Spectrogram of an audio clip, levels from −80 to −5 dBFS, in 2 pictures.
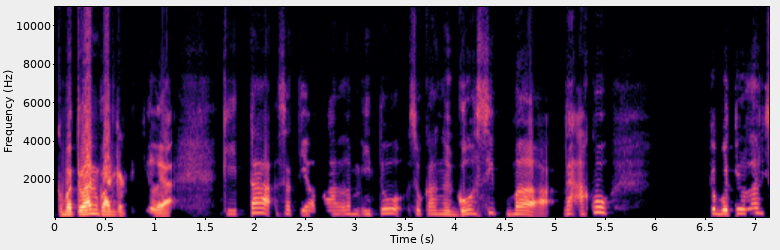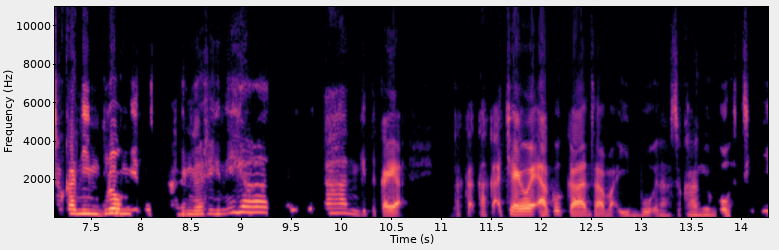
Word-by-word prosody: kebetulan 180 +5 +9
keluarga 160 -5 +7
kecil - - -4
ya, - - +5 0.5
kita 190 +7 +1
setiap 195 -2 -6
malam 190 +1 -5
itu 220 +6 -3
suka 190 -1 -5
ngegosip, 190 +7 -1
Mbak. 195 - +3 0.2
Nah - - 0
aku 280 - -2 1.1
kebetulan 225 +3 +1
suka 225 0 +1
nimbrung 215 +3 +2
gitu, 210 0 -6
suka - - -16
dengerin. 190 +2 -5
Iya, 280 +2 -1 0.2
suka - - -37
ikutan 245 - -7
gitu. 170 -1 -14
Kayak 145 0 +1 0.5
kakak-kakak - - -8
cewek 165 +1 +3
aku 175 +4 -4
kan 140 0 +1
sama 140 -3 -5
ibu, 140 0 -13
nah 125 +1 -14
suka 145 - -10
ngegosip 145 - -9
190 Hz, 140 wpm, -22 LUFS, 165-225 Hz, 1.1 s, kebetulan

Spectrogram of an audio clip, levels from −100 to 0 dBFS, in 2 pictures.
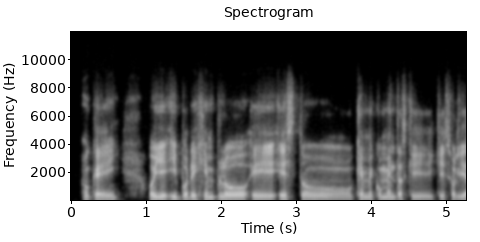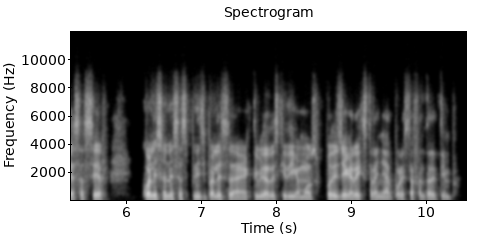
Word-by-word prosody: Okey. 135 - +2 0.4
Oye, 130 +1 +6
y 130 - +2
por 125 -1 0
ejemplo, 130 +1 +2
eh, 115 0 +4
esto, 125 -4 -1
que 120 - +2
me 115 -1 -3
comentas 120 0 -1
que 110 0 -5
que 110 - 0
solías 115 +2 0
hacer, - - 0 0.4
¿cuáles 180 +3 +5
son 190 -2 -1
esas 170 0 -1
principales 130 -1 -3
actividades 115 0 -2
que 125 - -6
digamos, 115 0 -3
puedes 120 0 0
llegar 115 0 +4
a - - +5
extrañar 110 -1 -4
por - - -5
esta - - -3
falta - - -6
de - - -6
tiempo? - - -12
120 Hz, 170 wpm, -26 LUFS, 115-130 Hz, 0.4 s, Oye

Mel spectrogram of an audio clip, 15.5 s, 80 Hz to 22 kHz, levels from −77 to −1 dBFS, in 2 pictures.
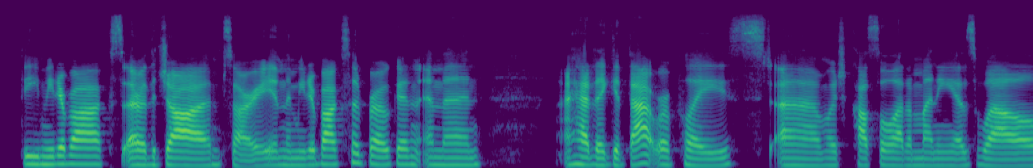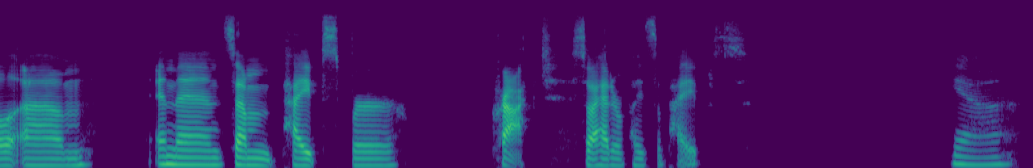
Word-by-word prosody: the 180 -1 -1
meter 180 +1 +2
box 185 -1 +3
or 165 +1 +5
the 170 - -6
jaw, 165 -2 +7
I'm 155 +3 -1
sorry, 150 +5 +1
and 165 - -1
the - - -4
meter 160 +1 -1
box 180 0 +3
had 220 -2 -2
broken, 175 0 0
and 170 0 -4
then 165 +1 -2 0.6
I - - 0
had 175 -2 +4
to 160 - +3
get 165 0 -3
that - - +7
replaced, 170 0 -4
um, 155 -1 0
which 160 0 -7
costs 160 0 -1
a - - 0
lot 155 -1 0
of 155 - -5
money 155 0 -4
as 155 +4 -5
well. 150 0 +1
Um, 155 +1 -5 0.5
and 180 0 -3
then 170 -1 -3
some 160 -4 -3
pipes 155 -2 -4
bur 155 0 -8 0.7
cracked, - - -3
so - - -5
I 150 - +1
had 155 - -1
to 155 - -9
replace 155 0 -14
the - - -19
pipes. 460 - -15 1.5
Yeah. 175 -1 -14
165 Hz, 180 wpm, -23 LUFS, 155-175 Hz, 1.5 s, jaw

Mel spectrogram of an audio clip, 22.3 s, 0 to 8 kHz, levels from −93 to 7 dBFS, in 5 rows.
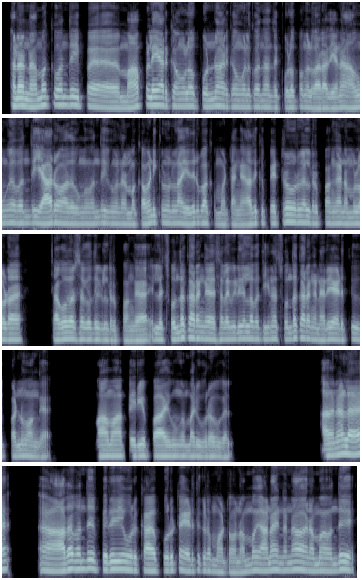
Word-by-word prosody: ஆனா 155 0 +7
நமக்கு 165 +6 0
வந்து 170 0 0
இப்ப 155 -2 -5 0.5
மாப்பிள்ளையா 165 +5 +3
இருக்கிறவங்களோ, 145 -2 -1
பொண்ணா 140 +2 -1
இருக்கவங்களுக்கு 135 -1 -3
வந்து 130 0 -2
அந்த 125 0 -4
குழப்பங்கள் 120 0 -3
வராது. 110 0 +2
ஏன்னா, 125 +1 0
அவங்க 130 +3 -1
வந்து 130 0 -3
யாரும் 130 +2 +4
அத 120 -1 0
அவங்க 115 +1 -4
வந்து 125 +2 -4
இவங்க 120 -1 -4
நம்ப 110 0 -3
கவனிக்கணும்லாம் 130 -1 0
எதிர்பார்க்க 125 -2 -3
மாட்டாங்க, 105 -1 -4
அதுக்கு 125 +2 -5
பெற்றோர்கள் 140 +1 0
இருப்பாங்க. 125 0 -4
நம்பளோட 120 0 +1 0.5
சகோதர, 130 +2 +3
சகோதரிகள் 120 -3 -2
இருப்பாங்க. 105 0 -4 0.2
இல்ல 120 -1 0
சொந்தக்காரங்க 140 0 +2
சில 125 0 +1
வீடுகள்ல 135 0 0
பாத்தீங்கன்னா, 130 0 -4
சொந்தக்காரங்க 140 -1 0
நெறைய 120 0 +3
எடுத்து 120 +3 -6 0.2
பண்ணுவாங்க. 110 -3 -2 0.7
மாமா, 115 +1 +3 0.2
பெரியப்பா, 110 -1 +1
இவங்க 110 0 -3
மாதிரி 110 -1 -2
உறவுகள். 105 -3 -4 1.2
அதுனால 145 +5 +4 0.6
அ - - +1 0.2
அத 140 - +5
வந்து 175 +2 0 0.2
பெரிய 165 +2 +3
ஒரு 145 - -1
க - - +3 0.2
பொருட்டா 145 +1 -1
எடுத்துகிட 130 +1 -3
மாட்டோம். 105 -1 -3
நம்ம 125 +6 -2
ஆனா 155 - +2
என்னன்னா, 150 +3 0 0.2
நம்ம 135 +1 0
வந்து 160 +5 0
125 Hz, 160 wpm, -23 LUFS, 115-140 Hz, 1.2 s, ஆனா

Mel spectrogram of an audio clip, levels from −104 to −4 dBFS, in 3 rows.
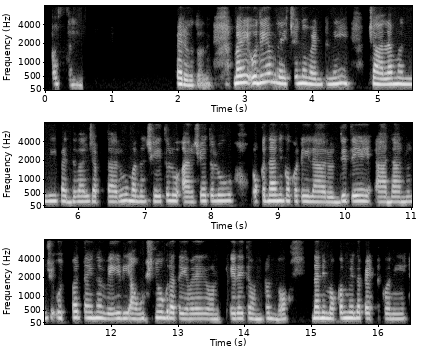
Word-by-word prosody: ఒస్తాయి. 195 -5 -9 1.5
పెరుగుతుంది. 185 0 +2 0.4
మరి 260 +2 +9
ఉదయం 280 +4 +4
లేచిన 230 +2 +2
వెంటనే, 205 +2 +1 0.5
చాలామంది 210 -1 +4
పెద్దవాళ్ళు 195 0 -2
చెప్తారు. 195 0 -5
మన 195 -1 +1 0.2
చేతులు 205 +2 -1 0.2
అరచేతులు 210 +4 -2 0.5
ఒకదానికొకటి 215 0 +1
ఇలా 190 -1 -3 0.2
రుద్దితే, 205 +4 0 0.3
ఆహ్, 185 0 -3
దాని 185 -1 -3
నుంచి 205 +2 -6
ఉత్పత్తి 225 +1 -4
అయిన 215 0 +4
వేడి, 200 +2 -1
ఆ - - -2
ఉష్ణోగ్రత 220 -2 0
ఏవై 185 0 -4 0.6
ఏదైతే 195 0 -3
ఉంటుందో 175 -1 -2 0.5
దాన్ని 210 0 +5
మొఖం 210 +3 -1
మీద 210 0 +2
పెట్టుకొని, 190 -2 -6
205 Hz, 110 wpm, -22 LUFS, 190-215 Hz, 1.5 s, మరి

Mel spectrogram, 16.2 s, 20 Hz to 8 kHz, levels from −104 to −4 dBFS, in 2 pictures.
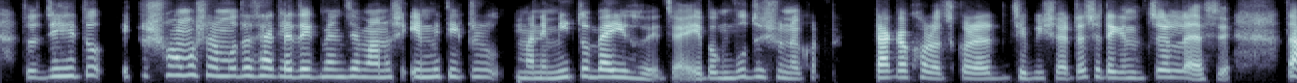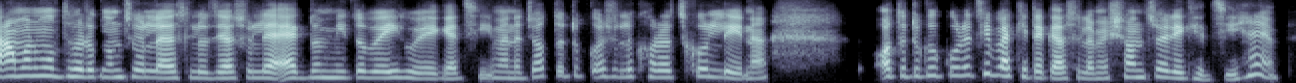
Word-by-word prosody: তো - - -6
যেহেতু 285 +2 -1 0.2
একটু - - -12
সমস্যার 315 -1 -1
মধ্যে 285 +1 -3
থাকলে 275 -2 +3
দেখবেন 260 0 +1
যে - - -1
মানুষ 245 0 -2
এমনিতে 260 +1 -4
একটু 260 0 -11 0.3
মানে 210 0 0
মিতব্যয়ী 255 0 +3
হয়ে 175 -3 -11
যায় - - +1
এবং 210 +2 -9
বুঝে 255 0 -6
শুনে 215 -4 -1
কট - - -18 0.3
টাকা 235 0 +7
খরচ 200 -2 -2
করার 190 +1 +4 0.2
যে 205 - -4
বিষয়টা 210 +1 -1
সেটা 255 -3 +4
কিন্তু 215 0 -6
চলে 240 -1 +3
আসে। - - -5 0.4
তো - - 0
আমার 290 +1 0
মধ্যেও 275 -2 -3
ওরকম 250 -1 -3
চলে 240 -3 +4
আসলো 220 0 -6
যে - - +3
আসলে 220 -1 -1 0.2
একদম 230 +2 -5
মিতব্যয়ী 225 0 +1
হয়ে 195 -2 +2
গেছি। 190 +2 +1
মানে 215 -1 -2
যতটুকু 275 +1 -8
আসলে 260 -1 -8
খরচ 240 -1 -5
করলেই 245 -7 +4
না, - - +1 0.8
অতটুকু 285 +1 -6
করেছি 315 +4 -2
বাকিটাকে 260 -7 +4
আসলে 205 -1 -4
আমি 200 +1 -2
সঞ্চয় 245 0 -1
রেখেছি, 175 -6 -4
হ্যাঁ? 345 +2 -1
245 Hz, 200 wpm, -23 LUFS, 215-270 Hz, 0.8 s, টাকা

